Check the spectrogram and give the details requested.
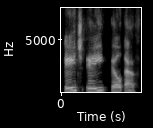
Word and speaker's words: half: Yeah, many people get confused with the pronunciation. How do you pronounce this one, Diego? Half. Which In letter the, does it sound? the L. The L is the one that doesn't sound.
